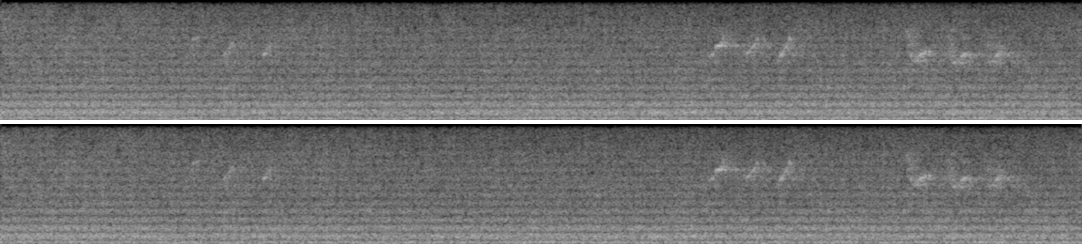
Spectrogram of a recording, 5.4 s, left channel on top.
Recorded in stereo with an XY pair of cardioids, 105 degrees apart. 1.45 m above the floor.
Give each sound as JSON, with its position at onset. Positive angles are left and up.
{"t": 0.0, "sound": "running water", "azimuth_deg": 10}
